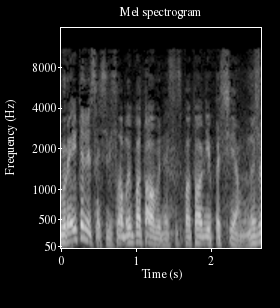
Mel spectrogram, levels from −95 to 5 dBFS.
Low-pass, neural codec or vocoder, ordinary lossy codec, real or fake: 14.4 kHz; codec, 44.1 kHz, 3.4 kbps, Pupu-Codec; MP3, 48 kbps; fake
